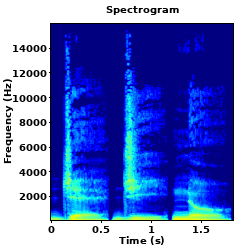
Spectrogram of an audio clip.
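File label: "jejino", concatenated syllables; Affixing experiment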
